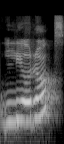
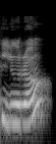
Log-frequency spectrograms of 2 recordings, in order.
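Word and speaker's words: Lheureux: Now, do you know Leorox is a character in which work? Leorox, Leureux. I think it's pronounced as Leuro, but yes, for your convenience, I'm pronouncing it as Leorox.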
